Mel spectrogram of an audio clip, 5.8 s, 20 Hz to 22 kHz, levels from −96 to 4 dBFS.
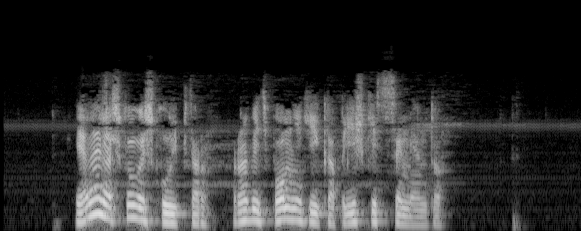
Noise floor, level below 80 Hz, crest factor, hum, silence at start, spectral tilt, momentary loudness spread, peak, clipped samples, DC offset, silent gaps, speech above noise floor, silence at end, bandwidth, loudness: -65 dBFS; -56 dBFS; 18 dB; none; 0.75 s; -6.5 dB/octave; 13 LU; 0 dBFS; under 0.1%; under 0.1%; none; 47 dB; 1.4 s; 7 kHz; -18 LUFS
